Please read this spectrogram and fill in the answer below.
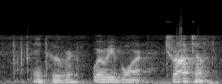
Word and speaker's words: Toronto: where were we born toronto toronto canadians don't pronounce the t some comate guard is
